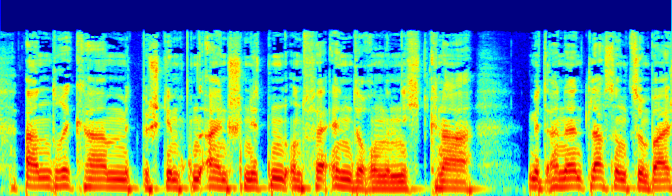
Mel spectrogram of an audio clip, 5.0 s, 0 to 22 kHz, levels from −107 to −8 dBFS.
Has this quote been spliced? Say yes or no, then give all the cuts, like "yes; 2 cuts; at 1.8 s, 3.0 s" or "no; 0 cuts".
no; 0 cuts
